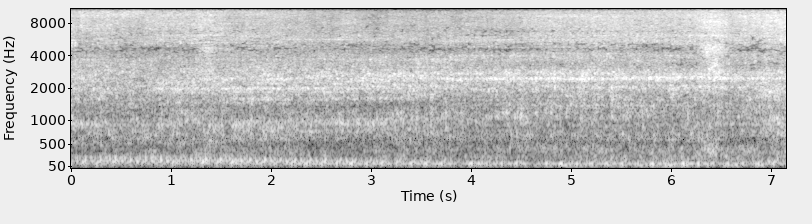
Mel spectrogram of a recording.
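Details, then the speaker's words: Chevy 305 High Output V8 with a suspected heavy cam, possibly a 350 cam, idling after a cold start with choke off: steady, even low rumble with a lumpy cam beat and no misses or knocks; normal idle. "305 high output uh runs pretty good pretty sure it's got a heavy cam in"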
